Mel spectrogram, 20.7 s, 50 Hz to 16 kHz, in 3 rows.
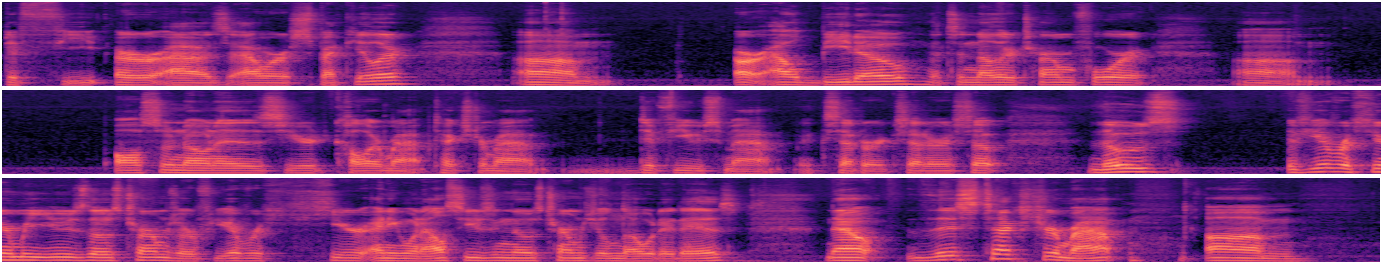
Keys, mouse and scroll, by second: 2.6 click.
